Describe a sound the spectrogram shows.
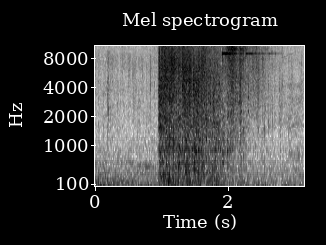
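A wooden crate smashes apart.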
